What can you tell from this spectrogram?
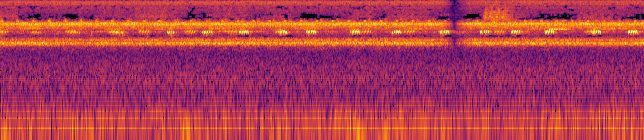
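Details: Forest crickets calling at night, a dense, unbroken high trill with quick pulsed chirps riding on top, plus faint low background hum and one brief dip in the chorus.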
